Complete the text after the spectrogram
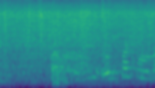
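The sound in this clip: An onion fries in a pan for stuffed roasted bell peppers, giving a steady, soft sizzle with talking over it.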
